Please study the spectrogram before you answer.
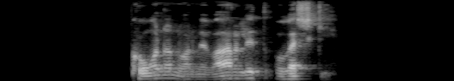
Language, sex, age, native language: Icelandic, male, 40-49, Icelandic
